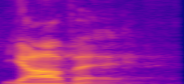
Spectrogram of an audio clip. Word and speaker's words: Yahweh: The Greek tetragrammation of this word in the Old Testament is actually Yod-Heh-Vav-Heh, and most biblical scholars believe that this was probably pronounced Yahweh or Yahweh.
